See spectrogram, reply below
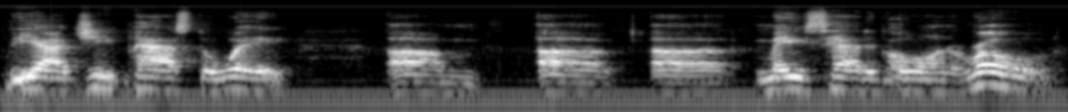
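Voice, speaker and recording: A man's voice: mid-range voice, takes it slowly, gravelly, fairly bright tone. A middle-aged man, a radio DJ from Harlem, telling stories in a casual interview with lots of ums and restarts. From Harlem, New York City. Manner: rambling storyteller, frequent ums and restarts. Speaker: radio DJ and guest.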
